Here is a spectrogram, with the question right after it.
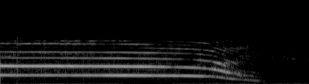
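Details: A Siberian Husky howls in response to local emergency sirens, giving a long, steady howl that slides down in pitch at the end.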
